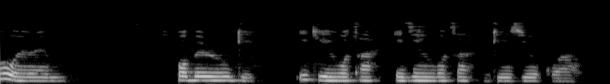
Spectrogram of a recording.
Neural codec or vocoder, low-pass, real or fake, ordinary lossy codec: none; 7.2 kHz; real; none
